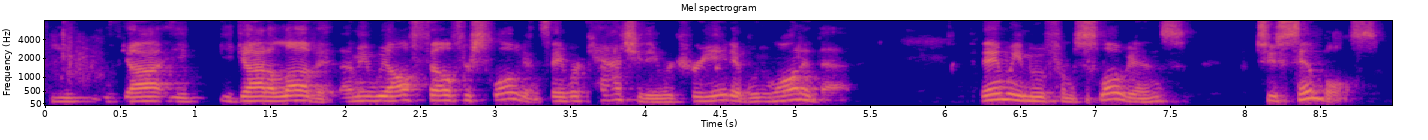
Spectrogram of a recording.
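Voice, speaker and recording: A man leads a team coaching session over a video call. His voice sits a little high for a man, and he speaks conversationally, acting out example exchanges as he teaches. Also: normal speed. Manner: conversational, acts out sample dialogues. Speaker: network marketing team coach.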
